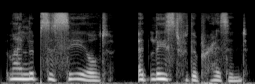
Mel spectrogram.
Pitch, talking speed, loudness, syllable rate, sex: 210 Hz, 210 wpm, -16 LUFS, 5.8 syllables/s, female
